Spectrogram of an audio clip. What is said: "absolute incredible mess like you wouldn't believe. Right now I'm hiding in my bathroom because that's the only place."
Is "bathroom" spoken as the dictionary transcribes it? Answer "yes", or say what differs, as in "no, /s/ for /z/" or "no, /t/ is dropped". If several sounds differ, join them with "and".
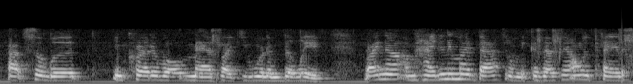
yes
